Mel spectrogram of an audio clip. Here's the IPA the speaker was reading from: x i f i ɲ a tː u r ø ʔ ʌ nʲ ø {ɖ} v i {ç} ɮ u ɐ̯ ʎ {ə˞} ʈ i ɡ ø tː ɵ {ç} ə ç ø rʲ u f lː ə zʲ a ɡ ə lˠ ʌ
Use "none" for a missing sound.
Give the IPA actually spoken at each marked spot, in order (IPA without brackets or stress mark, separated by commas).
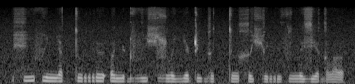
ɖ, ç, ə, x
